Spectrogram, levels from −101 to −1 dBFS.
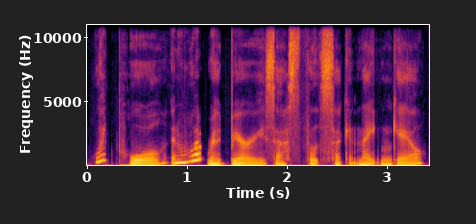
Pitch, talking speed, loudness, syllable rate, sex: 200 Hz, 160 wpm, -17 LUFS, 5.0 syllables/s, female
